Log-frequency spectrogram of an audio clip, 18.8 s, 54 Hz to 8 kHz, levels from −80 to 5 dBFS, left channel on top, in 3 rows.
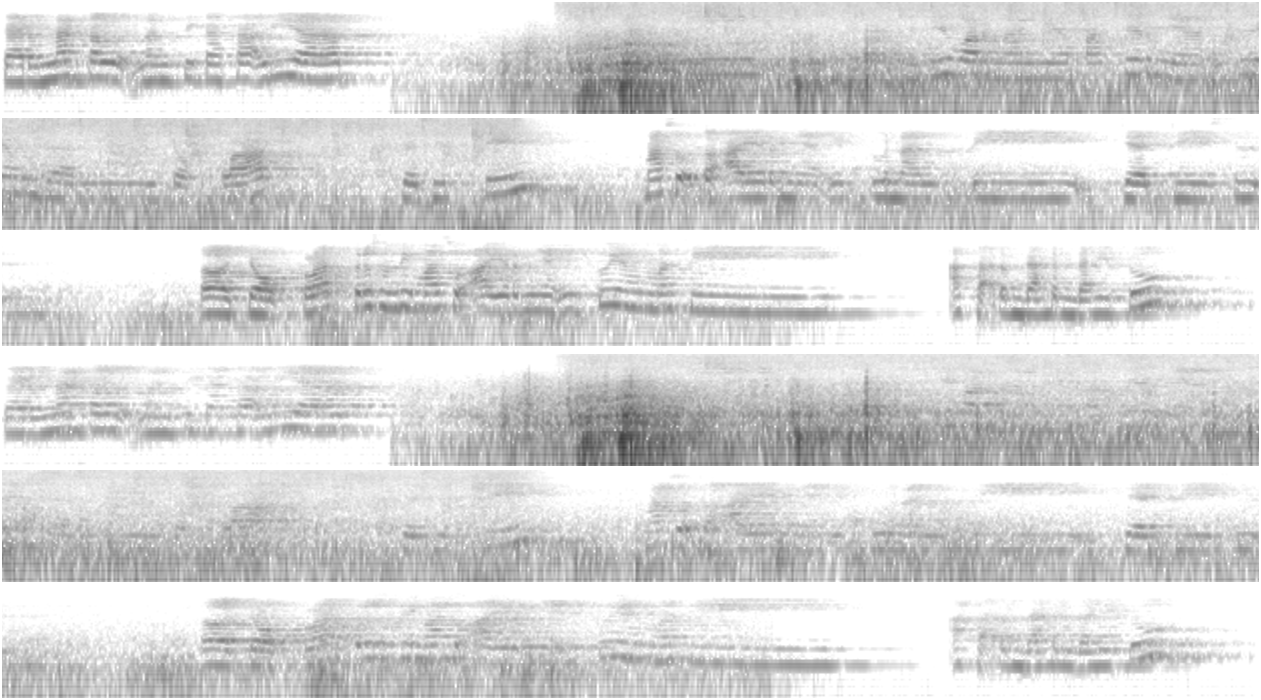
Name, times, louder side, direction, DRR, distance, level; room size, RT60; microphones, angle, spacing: voice 1, 0.0-1.8 3.1-3.9 4.5-7.7 8.3-9.0 9.5-12.8 13.6-16.8 17.3-18.4, left 5 dB, 80° left, 6 dB, 0.4 m, -48 dB
Thunder / Rain, 2.0-16.4, right 5 dB, 65° right, 0.4 m, -42 dB
sound 1, 2.8-8.9, left 4 dB, 25° left, 0.5 m, -48 dB
6.7 x 5.3 x 4.2 m, 1.4 s
head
